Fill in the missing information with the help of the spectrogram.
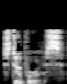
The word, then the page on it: stuporous: British English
